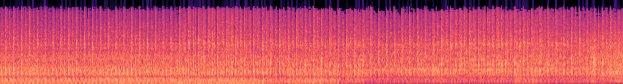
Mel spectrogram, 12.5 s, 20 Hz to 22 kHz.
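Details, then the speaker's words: John Deere 4040 diesel tractor just revived after sitting for years: lumpy idle with a rhythmic stumble, one beat missing each cycle. It is not firing on cylinder number five. "there you have it guys our John Deere 4040 is alive it's not firing on cylinder number five"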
